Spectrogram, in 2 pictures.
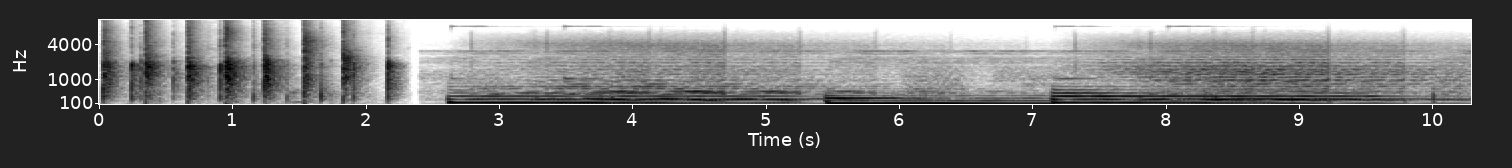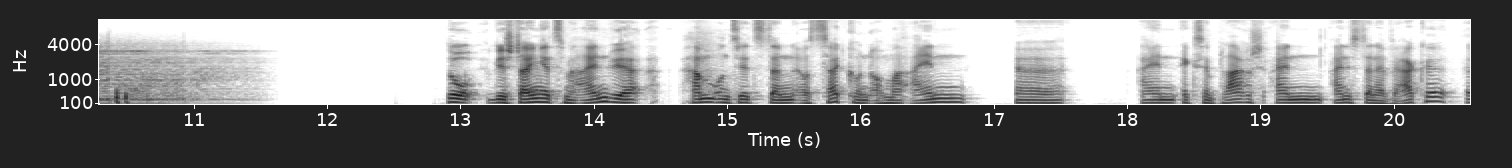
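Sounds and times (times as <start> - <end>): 
sharp evenly spaced claps: 0.0 - 2.4
steady music with sustained tones: 2.4 - 11.5
speech: 13.3 - 20.5.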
